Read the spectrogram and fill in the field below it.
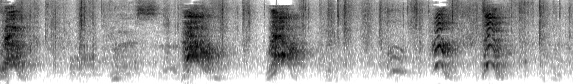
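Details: Golden Retriever puppy, a four-week-old female with her brothers, calling out in short high yelping barks, about five bursts over four seconds, with soft rustling between.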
